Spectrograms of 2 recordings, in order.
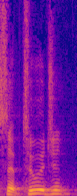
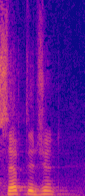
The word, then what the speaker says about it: Septuagint: Some people say it's Septuagint. I believe it's actually pronounced Septuagint.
